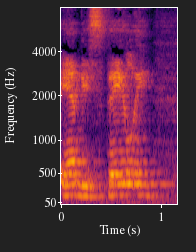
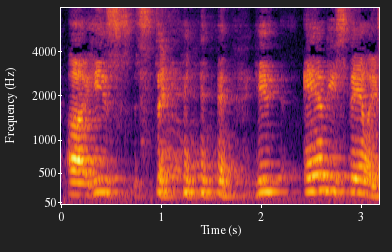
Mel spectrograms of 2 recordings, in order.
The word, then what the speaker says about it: Stanley: But so North Point Community Church senior pastor Andy Stanley, I swear I'm going to keep saying that wrong. I keep wanting to say Andy Staley. But anyway, Andy Stanley.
